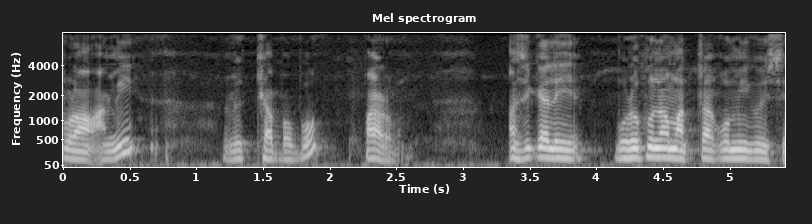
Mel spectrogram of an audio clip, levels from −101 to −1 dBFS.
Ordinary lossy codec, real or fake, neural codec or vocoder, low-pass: none; fake; codec, 16 kHz, 8 kbps, FunCodec, trained on Chinese and English, 25 frames a second; none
